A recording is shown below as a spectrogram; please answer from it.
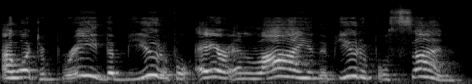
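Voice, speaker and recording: A woman's voice: sits high, lively intonation, unhurried, a bit bright, voice pushed up, exaggerated voice. A woman voicing a frightened young male pig who screams and sobs. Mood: tearful. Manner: screaming and sobbing.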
